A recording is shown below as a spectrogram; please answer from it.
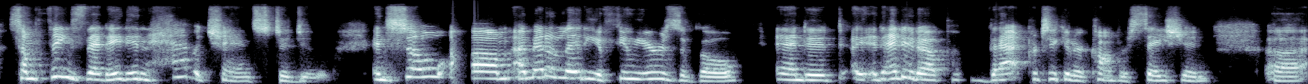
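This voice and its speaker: Animated Jamaican-accented woman speaker. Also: fairly high pitch. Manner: animated, chatty, jokes and greets audience. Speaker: conference speaker. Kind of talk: lively conference talk.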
